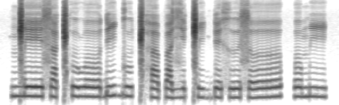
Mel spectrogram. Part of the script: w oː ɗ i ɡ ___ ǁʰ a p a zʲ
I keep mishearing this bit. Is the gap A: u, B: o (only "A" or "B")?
A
